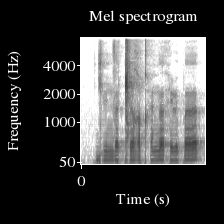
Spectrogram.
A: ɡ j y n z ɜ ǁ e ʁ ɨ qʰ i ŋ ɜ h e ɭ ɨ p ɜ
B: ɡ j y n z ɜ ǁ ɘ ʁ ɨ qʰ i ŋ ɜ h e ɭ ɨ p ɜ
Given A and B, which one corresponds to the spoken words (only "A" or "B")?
B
